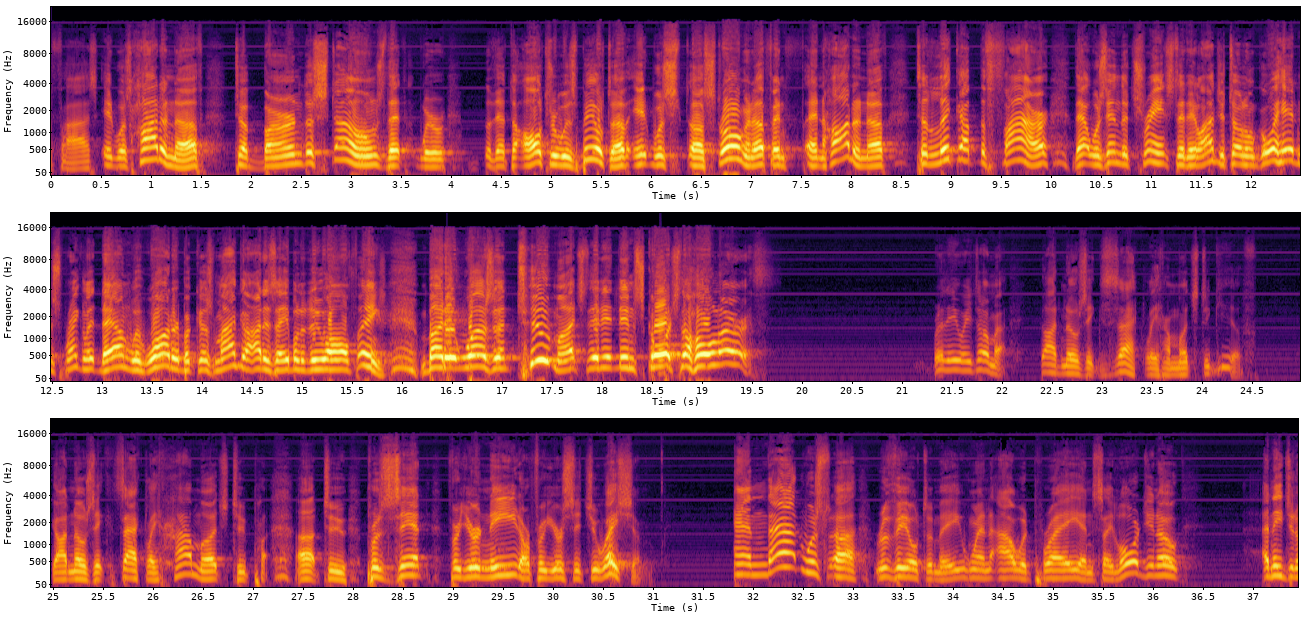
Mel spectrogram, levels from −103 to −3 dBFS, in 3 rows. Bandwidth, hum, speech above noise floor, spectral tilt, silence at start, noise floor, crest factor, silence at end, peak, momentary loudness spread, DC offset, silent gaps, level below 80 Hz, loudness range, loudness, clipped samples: 15 kHz; none; 49 dB; -5.5 dB/octave; 0.1 s; -62 dBFS; 14 dB; 0 s; 0 dBFS; 16 LU; under 0.1%; none; -52 dBFS; 13 LU; -13 LUFS; under 0.1%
